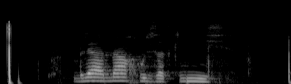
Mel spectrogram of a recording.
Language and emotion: Russian, angry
